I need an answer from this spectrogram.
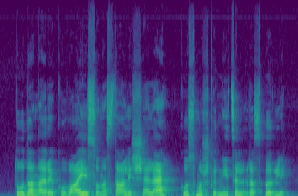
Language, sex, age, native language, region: Slovenian, female, 30-49, Slovenian, Drava region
